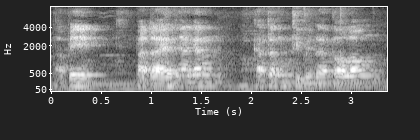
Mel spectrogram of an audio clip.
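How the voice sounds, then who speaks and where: A man's voice: fairly low pitch, normal speed, music in the background. Man telling a long story in an echoey room. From Central Java. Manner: animated storyteller, voices the people in his tale. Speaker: guest storyteller. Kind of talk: casual storytelling chat.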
